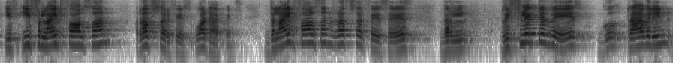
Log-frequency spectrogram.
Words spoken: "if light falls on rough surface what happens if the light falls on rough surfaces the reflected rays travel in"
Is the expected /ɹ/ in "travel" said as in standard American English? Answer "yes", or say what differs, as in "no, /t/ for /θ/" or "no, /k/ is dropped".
yes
